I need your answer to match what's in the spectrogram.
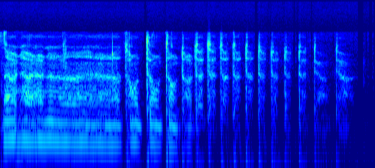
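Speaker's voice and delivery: tiny, barely audible, very quiet little voice. Describing a frenzy, the narrator voices a tiny little inner voice. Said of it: "Tiny little voice inside says".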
